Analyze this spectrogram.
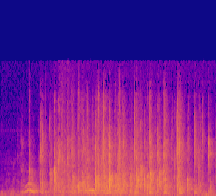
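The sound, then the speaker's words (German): An audience breaks into dense, steady applause, many hands clapping at once for a few seconds, with a faint voice or cheer briefly rising above the clatter. “Also ich mache die Arbeit, er kriegt den Applaus.”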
